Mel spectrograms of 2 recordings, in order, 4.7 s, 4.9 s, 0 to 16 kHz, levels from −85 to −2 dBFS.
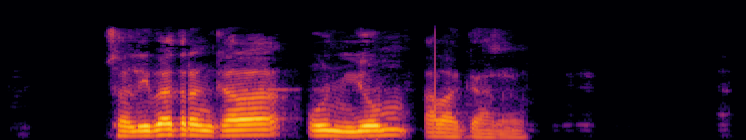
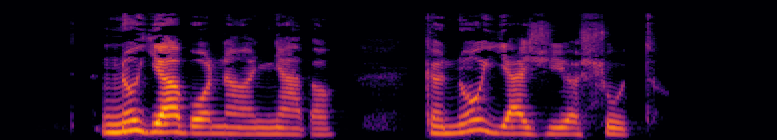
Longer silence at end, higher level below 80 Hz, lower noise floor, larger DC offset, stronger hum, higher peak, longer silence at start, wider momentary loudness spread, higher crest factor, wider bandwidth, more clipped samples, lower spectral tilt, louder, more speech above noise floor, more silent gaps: first, 1.4 s vs 0.95 s; first, -50 dBFS vs -80 dBFS; about the same, under -90 dBFS vs -90 dBFS; neither; neither; about the same, -2 dBFS vs -2 dBFS; about the same, 0.65 s vs 0.65 s; second, 14 LU vs 17 LU; second, 16 dB vs 24 dB; second, 7.6 kHz vs 11.5 kHz; neither; first, -7.5 dB/octave vs -5 dB/octave; first, -17 LUFS vs -24 LUFS; first, over 73 dB vs 65 dB; neither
